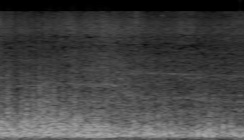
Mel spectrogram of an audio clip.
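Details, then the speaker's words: Honda Activa scooter after replacing the oil seal that let engine oil onto the belt, causing noise and poor pickup: pulls at full throttle with a smooth roar, no whine or rattle from the belt drive; problem fixed. "अब एक पूरे फूल की तरह मैं तुम्हें एक race दूंगा। कोई आवाज नहीं है।"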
